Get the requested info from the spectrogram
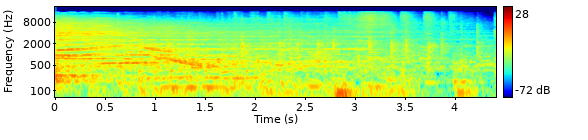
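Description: Live band music dying away after a loud hit, with a gliding tone that falls in pitch partway through and the sound growing steadily quieter.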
